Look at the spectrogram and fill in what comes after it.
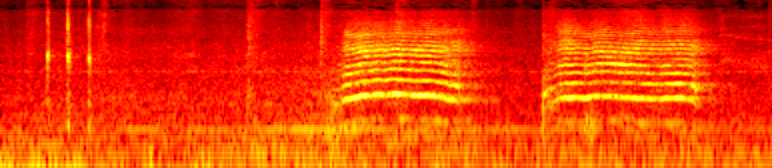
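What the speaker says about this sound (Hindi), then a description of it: "वो अजीब ही बकरा है ये वाला," Goats bleat on a goat farm in Lahore, two long wavering calls following a few short clicks and knocks, loud and close with no talking.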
